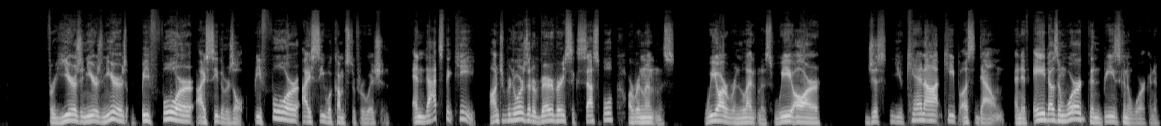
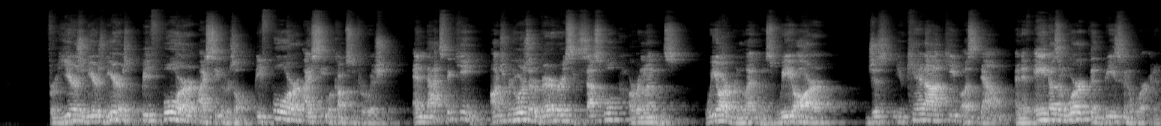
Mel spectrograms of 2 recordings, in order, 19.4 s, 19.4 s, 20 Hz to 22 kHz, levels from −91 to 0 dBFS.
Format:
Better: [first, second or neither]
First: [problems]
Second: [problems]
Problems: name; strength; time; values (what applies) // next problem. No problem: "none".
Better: first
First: none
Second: room echo; noticeable; dies away in 0.6 s // off-mic speech; far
